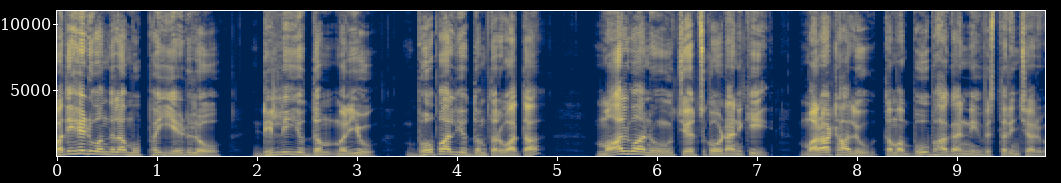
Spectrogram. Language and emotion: Telugu, neutral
